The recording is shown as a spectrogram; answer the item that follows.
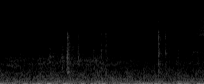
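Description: Light plastic clicks and taps of LEGO bricks being handled and pressed into place on a model, a few scattered sharp ticks.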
